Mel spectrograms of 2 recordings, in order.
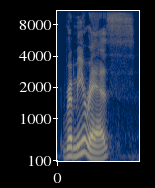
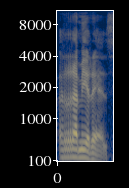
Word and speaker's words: Ramirez: uh pronunciation is Sarah Ramirez but I think I got it right it's Sarah Ramirez did I get that correct you really rolled that R and you also got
